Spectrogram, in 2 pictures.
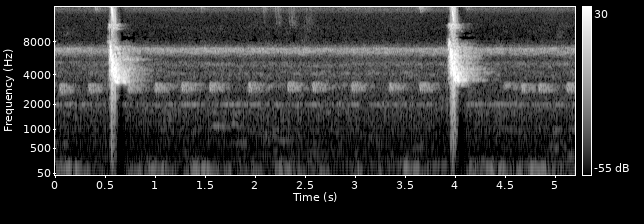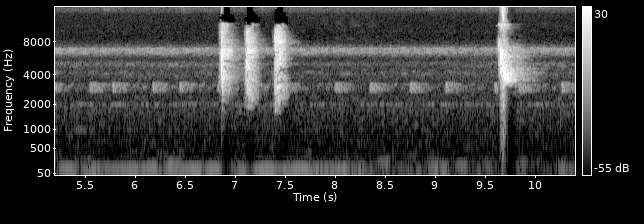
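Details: Female chestnut-bellied seed finch calling with isolated sharp descending chips spaced several seconds apart, plus one quick burst of three short raspy notes, against a thin constant high tone.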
